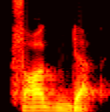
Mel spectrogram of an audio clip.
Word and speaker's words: fogged up: voice G and D fog dup to help with pronunciation link the D sound to the second word up so you have dup together fog dup her glasses get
